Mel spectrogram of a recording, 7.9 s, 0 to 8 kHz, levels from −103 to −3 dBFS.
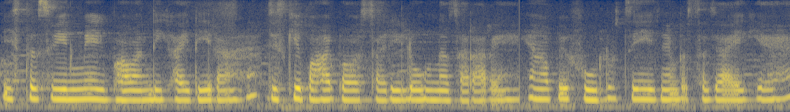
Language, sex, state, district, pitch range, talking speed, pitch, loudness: Hindi, female, Bihar, Begusarai, 225-245 Hz, 195 wpm, 230 Hz, -17 LUFS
